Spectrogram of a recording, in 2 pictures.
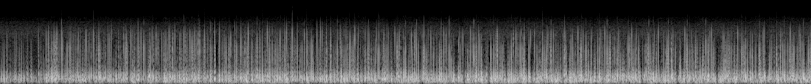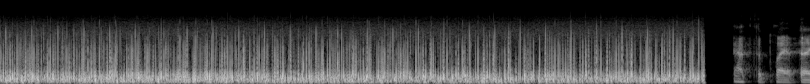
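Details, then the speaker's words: Dense, continuous rain-like crackle of tiny regular clicks almost filling the baseline on needle EMG: grade 3+ fibrillation potentials. "it's almost completely filling the Baseline it's three plus and then really dense completely filling the Baseline would be four plus fibrillations"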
